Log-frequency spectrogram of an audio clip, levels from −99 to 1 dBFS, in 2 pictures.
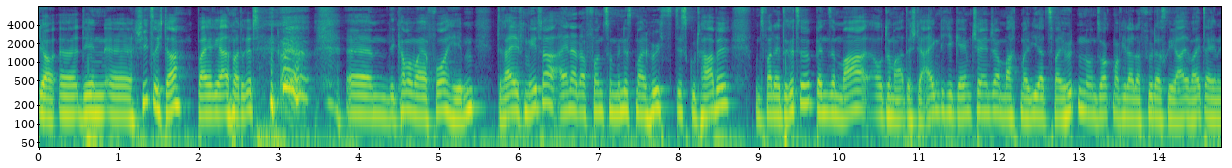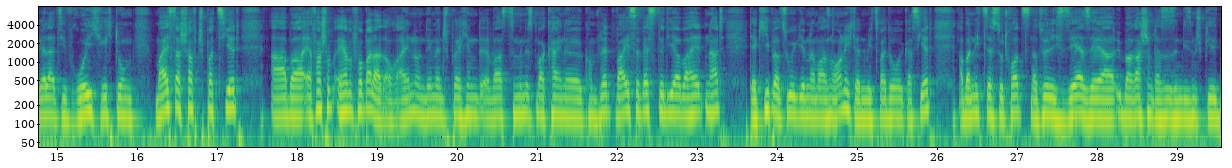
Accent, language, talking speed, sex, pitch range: German, German, 185 wpm, male, 130-155 Hz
